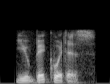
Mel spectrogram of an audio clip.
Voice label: "ubiquitous", English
